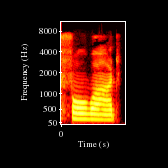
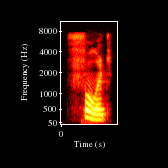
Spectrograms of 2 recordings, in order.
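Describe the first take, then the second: First: The second syllable has a full 'ar' sound. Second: The second syllable has a weak schwa. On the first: The speaker calls it wrong. "A R makes the sound of R" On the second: The speaker calls it right. "forward instead of forward"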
